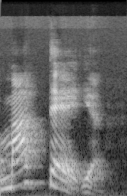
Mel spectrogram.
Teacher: E matéria também é uma paroxítona, porque ela tem a penúltima sílaba tônica, mais forte. E se essa sílaba, né, que é a penúltima, é a mais forte e ela termina em ditongo, logo ela tem que ser acentuada.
